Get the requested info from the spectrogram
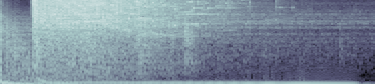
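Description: Record-label logo sound effect: a sudden crash-like hit, its bright noise fading over about a second and a half above a sustained low boom.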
